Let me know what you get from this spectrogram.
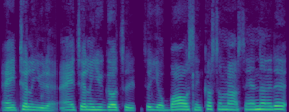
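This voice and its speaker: Mellow-voiced young woman podcasting. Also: medium pitch, steady tone, a little fast, no echo. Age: 20s. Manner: casual, repetitive, emphatic, preachy. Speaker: podcast host. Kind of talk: solo motivational podcast talk.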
